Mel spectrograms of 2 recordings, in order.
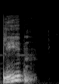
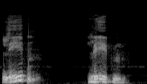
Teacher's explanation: Not only he tries to omit the letter A, but also N makes it M. Here we extend this letter A, but here we try to omit it.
